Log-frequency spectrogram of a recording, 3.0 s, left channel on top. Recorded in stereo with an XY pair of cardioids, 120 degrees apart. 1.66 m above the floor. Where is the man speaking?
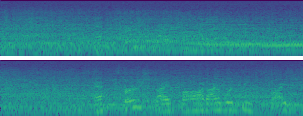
50° right; by 2.9 s 65° right.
